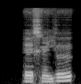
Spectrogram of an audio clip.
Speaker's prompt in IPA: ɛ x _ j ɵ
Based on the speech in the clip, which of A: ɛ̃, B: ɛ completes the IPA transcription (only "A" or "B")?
A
